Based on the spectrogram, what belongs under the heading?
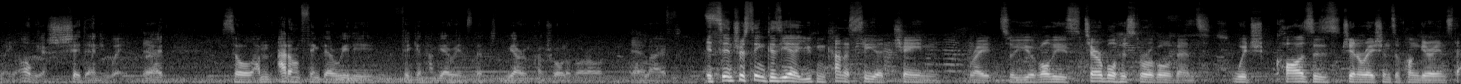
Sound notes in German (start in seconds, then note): none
